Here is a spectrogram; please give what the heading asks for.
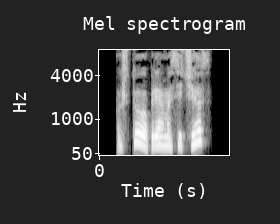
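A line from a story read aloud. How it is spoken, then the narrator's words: Frightened bleat. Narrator (Russian): проблеяла испуганно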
